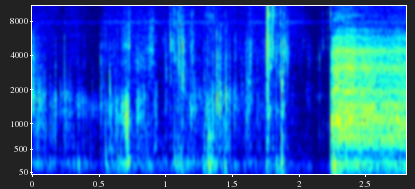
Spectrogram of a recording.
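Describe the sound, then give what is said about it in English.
Crackling and clinking of ice cubes in a glass of whiskey on the rocks, with small sipping sounds as it is drunk, ending in a sudden steady hissing rush. No one speaks. “We are drinking whiskey on the rocks. Oh, I said it sounds like rain on a tin roof.”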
